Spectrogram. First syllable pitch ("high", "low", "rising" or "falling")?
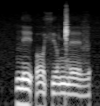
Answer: falling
